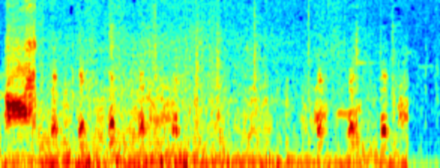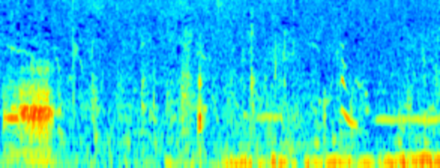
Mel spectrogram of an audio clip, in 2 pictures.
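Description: Hens clucking and squawking in a run of short calls, which drops away sharply between two and three seconds in, leaving only a few scattered calls.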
